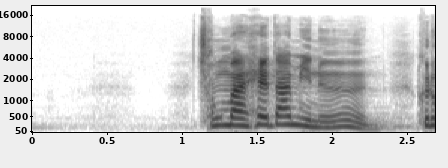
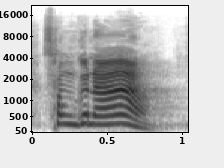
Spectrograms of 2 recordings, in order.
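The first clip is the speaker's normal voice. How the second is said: a loud, tender call of the name; God calling his name; 8 semitones higher, 11 dB louder, much slower than usual. Retold or imitated. God calls the young pastor by name, lightly voiced loving call. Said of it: "그 이야기를 하시면서".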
